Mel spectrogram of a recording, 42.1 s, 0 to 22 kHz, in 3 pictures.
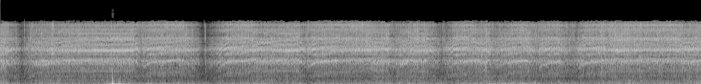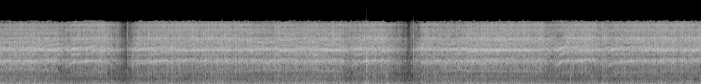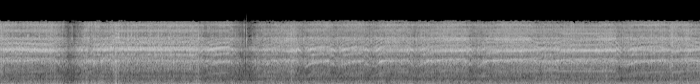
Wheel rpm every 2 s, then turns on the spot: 120, 130, 120, 150, 110, 120, 160, 160, 110, 160, 120, 120, 150, 150, 120, 150, 110, 140, 140, 150, 150.
none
